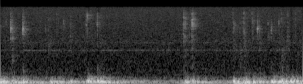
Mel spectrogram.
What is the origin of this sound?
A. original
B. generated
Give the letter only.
A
